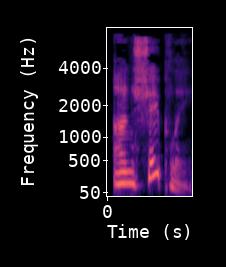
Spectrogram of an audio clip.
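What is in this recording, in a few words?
"unshapely", British English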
